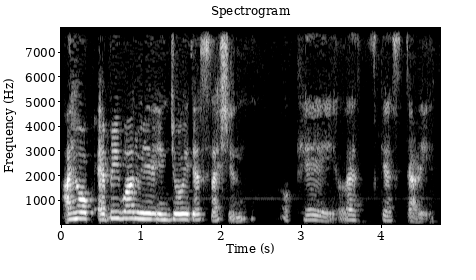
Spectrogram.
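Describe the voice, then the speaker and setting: A woman's voice: fairly high pitch, measured pace, low-quality recording. Korean-born woman giving a slide talk. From South Korea. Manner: careful, steady delivery with fillers. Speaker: student presenter. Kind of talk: slideshow lecture presentation.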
